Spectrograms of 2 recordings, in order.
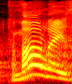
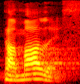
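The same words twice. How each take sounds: First: It is said with a Texan-sounding accent. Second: It is said with a softer T, not Texan.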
